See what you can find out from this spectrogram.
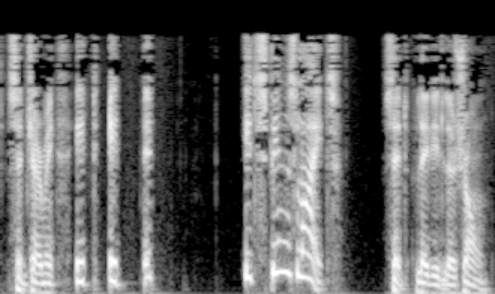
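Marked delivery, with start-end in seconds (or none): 0.8-3.4 high, halting stutter; stammering in a high character voice; hesitant stammer. A narrator's reading. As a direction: get stuck on the first word, pitched high. Jeremy stammers explaining his glowing device.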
